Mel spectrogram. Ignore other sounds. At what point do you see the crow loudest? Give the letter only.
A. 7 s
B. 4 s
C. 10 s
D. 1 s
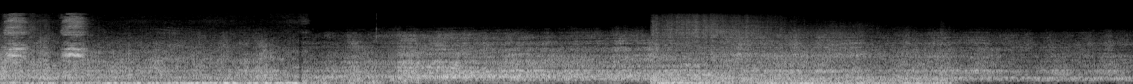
D.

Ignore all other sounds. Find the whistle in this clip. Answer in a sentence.
You can't hear the whistle here.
